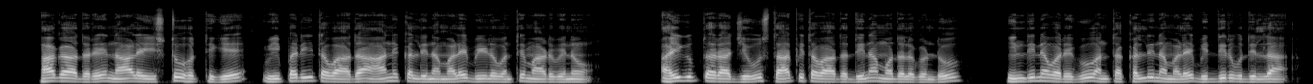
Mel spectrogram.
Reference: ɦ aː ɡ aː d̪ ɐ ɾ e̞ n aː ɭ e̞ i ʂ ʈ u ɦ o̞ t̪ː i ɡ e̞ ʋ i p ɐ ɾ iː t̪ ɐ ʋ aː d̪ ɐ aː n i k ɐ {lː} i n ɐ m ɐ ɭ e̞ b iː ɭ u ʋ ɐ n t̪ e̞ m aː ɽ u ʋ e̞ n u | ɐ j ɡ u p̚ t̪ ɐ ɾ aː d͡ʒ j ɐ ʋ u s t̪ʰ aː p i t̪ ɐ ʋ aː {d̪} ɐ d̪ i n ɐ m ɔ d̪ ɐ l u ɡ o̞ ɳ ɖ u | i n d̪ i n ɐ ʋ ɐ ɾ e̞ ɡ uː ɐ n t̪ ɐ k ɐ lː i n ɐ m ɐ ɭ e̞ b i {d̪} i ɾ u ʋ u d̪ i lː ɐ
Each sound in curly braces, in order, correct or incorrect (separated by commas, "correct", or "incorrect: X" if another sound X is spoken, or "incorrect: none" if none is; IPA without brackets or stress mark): correct, correct, incorrect: d̪ː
